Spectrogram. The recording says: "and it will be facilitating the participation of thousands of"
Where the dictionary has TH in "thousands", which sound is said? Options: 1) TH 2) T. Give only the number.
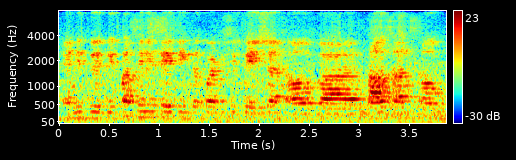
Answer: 2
